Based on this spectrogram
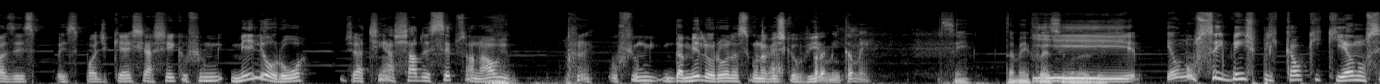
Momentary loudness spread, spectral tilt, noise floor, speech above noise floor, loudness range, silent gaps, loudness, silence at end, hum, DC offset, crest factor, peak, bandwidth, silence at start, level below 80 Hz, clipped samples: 13 LU; -5.5 dB/octave; -49 dBFS; 31 dB; 5 LU; none; -19 LUFS; 0 s; none; under 0.1%; 18 dB; 0 dBFS; 12 kHz; 0 s; -34 dBFS; under 0.1%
